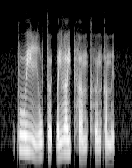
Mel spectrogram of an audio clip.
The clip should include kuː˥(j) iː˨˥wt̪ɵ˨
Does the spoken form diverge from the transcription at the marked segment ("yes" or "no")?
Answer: no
